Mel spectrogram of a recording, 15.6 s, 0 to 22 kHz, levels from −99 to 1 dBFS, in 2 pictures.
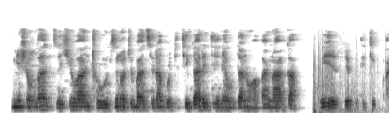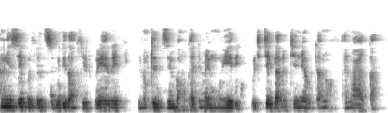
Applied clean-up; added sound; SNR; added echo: neural mask model DeepFilterNet 3.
